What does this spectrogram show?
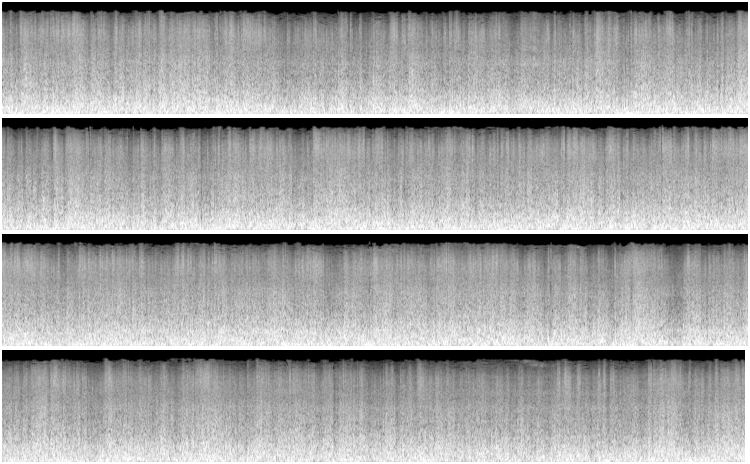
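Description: Steady wind rush buffeting the microphone at the open window of a moving passenger train, mixed with the continuous rumble of the carriage running along the track.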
